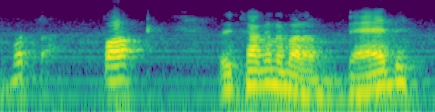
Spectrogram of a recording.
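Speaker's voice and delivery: usual speaking voice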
